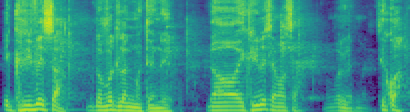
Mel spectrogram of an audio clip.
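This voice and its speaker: A man in impassioned conversation, arguing his points and mimicking other people in sudden high-pitched bursts. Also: rapid-fire, a little mellow, a little hiss or hum.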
